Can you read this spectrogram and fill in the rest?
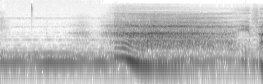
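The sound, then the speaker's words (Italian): During a guided meditation, a slow, deep breath is drawn in and released, a soft airy rush heard over a steady low drone with no talking. “Ah, fai un altro respiro profondo.”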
